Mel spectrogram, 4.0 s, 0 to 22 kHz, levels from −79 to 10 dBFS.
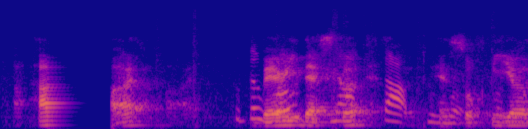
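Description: Speech runs through the whole clip with echo with no canceller: every phrase returns as a thinner copy about 20 dB down, arriving roughly four tenths of a second later. Unlike room reverberation, which smears directly into the sound, this is a distinct delayed repeat, the far end's loudspeaker feeding its microphone. From 0.35 to 0.86 s there is a long network dropout, likely from audio failing to arrive. The last sound stretches into a fading buzz or hiss, leaves about 190 ms of silence, and then the speech resumes with a stretch missing. That decaying fill and the lost material set it apart from a simple mute.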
